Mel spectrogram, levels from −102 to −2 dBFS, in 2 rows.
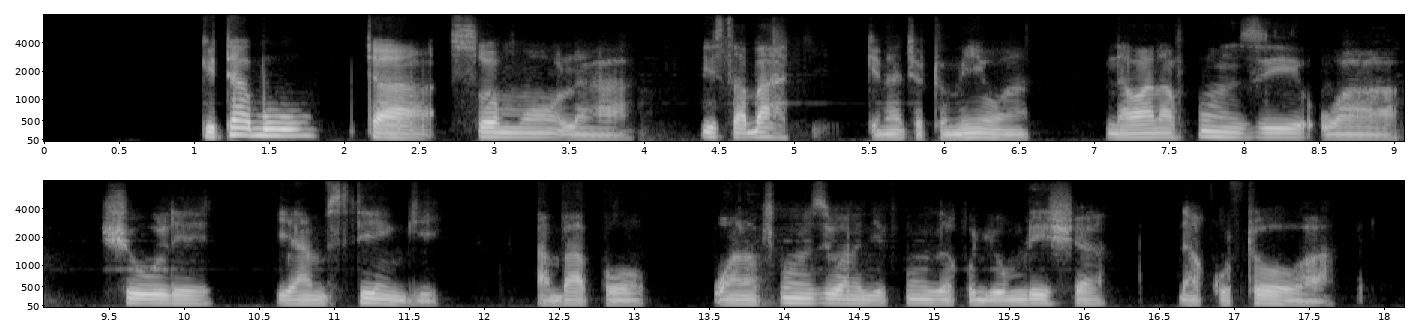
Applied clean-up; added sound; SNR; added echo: neural mask model DeepFilterNet 3.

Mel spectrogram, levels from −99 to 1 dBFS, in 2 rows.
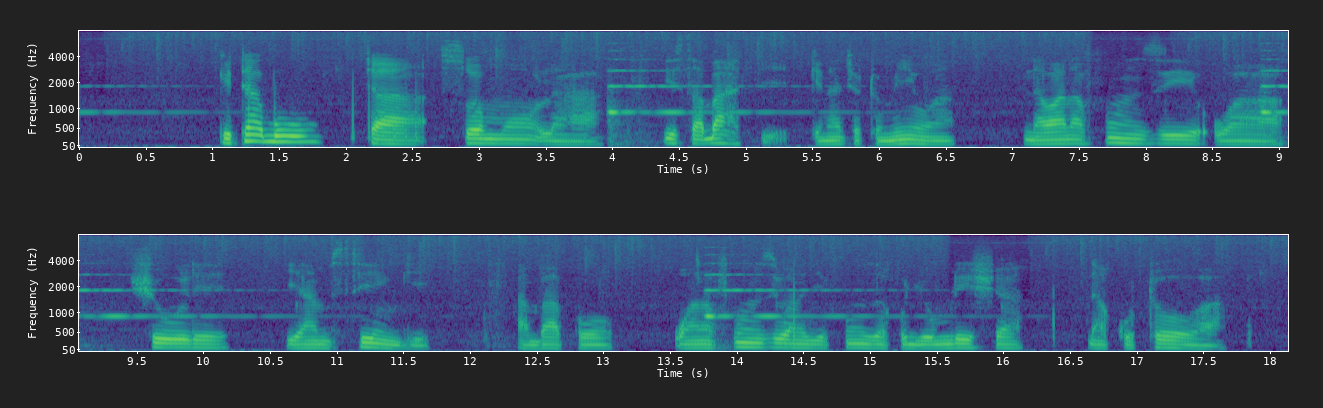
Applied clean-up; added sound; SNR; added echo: none; Bathtub (filling or washing) + Piano; 14 dB; none.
